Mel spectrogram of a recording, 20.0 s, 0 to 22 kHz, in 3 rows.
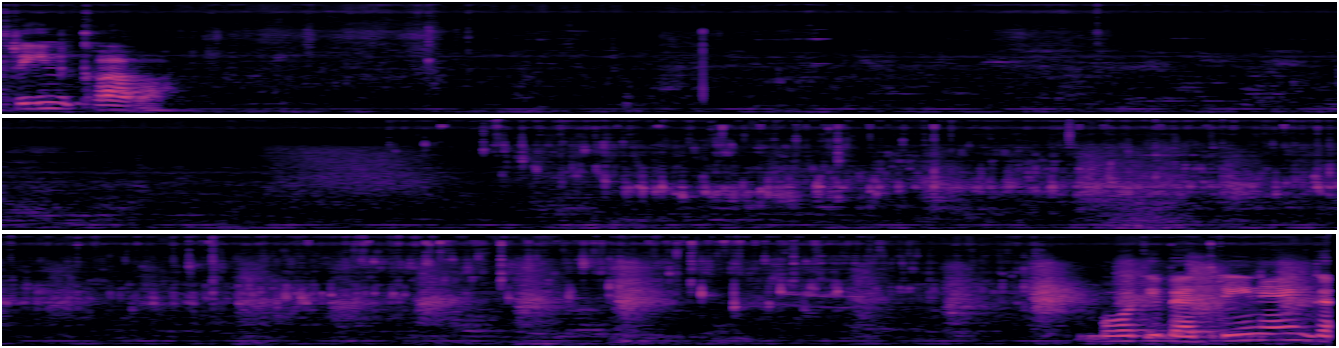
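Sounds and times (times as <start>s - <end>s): water washing and dripping: 9.2s - 19.1s.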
